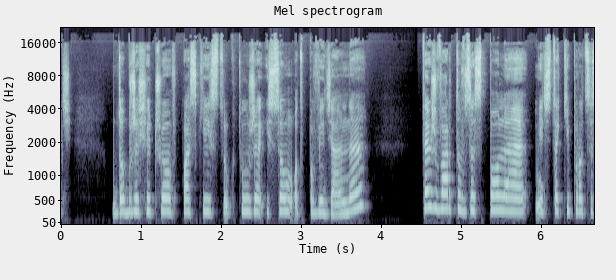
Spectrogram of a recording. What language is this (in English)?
Polish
